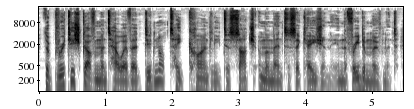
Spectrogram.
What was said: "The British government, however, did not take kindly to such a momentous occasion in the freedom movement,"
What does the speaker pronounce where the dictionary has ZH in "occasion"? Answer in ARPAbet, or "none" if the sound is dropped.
ZH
